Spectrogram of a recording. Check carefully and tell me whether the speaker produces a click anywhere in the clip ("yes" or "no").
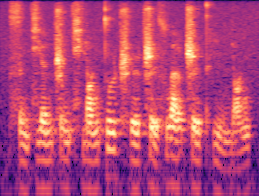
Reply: no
